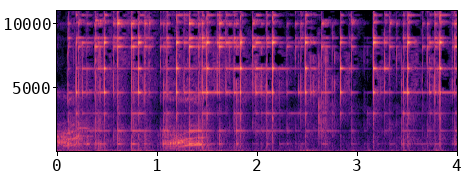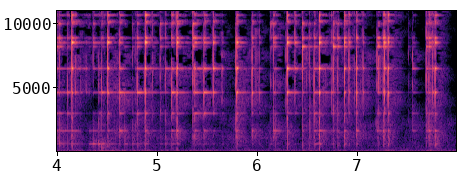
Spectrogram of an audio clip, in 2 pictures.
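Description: Long nails tap and scratch the rim and sides of a small, hollow, empty brass singing bowl resting on a red cushion. Rapid, uneven, bright metallic clinks and scraping layer over thin, high, sustained ringing tones.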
